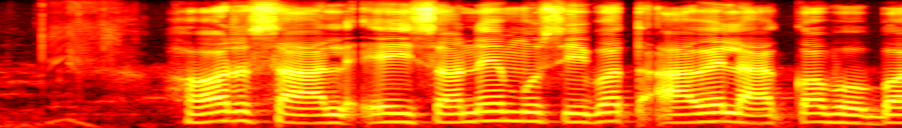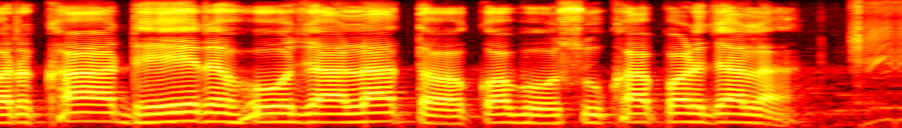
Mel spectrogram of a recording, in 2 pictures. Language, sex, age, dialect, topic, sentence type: Bhojpuri, male, 18-24, Southern / Standard, agriculture, statement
